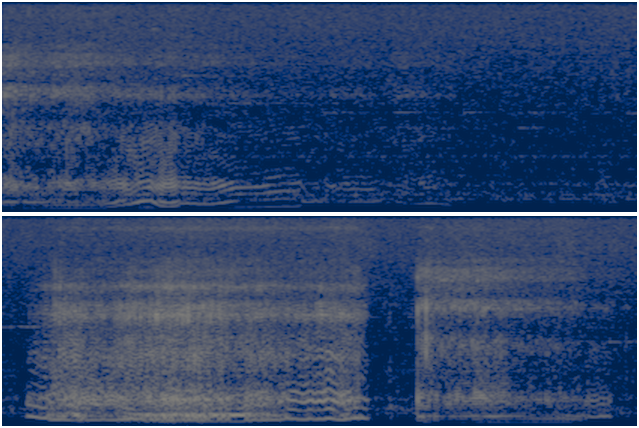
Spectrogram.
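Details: Snoring during sleep: low, rattling, buzzing breathing sounds with a louder stretch partway through.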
